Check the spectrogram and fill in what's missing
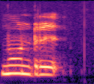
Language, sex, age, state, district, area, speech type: Tamil, female, 18-30, Tamil Nadu, Madurai, rural, read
